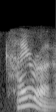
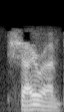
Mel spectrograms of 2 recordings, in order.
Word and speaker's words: Chiron: I know you said Chiron, but I usually call it it's C H I R O N. Okay. I R O N. But it's really a K sound.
